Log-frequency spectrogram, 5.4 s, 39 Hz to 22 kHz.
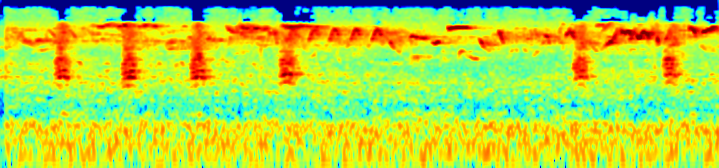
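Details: Egyptian goose giving its mating call in the Wittlicher Senke, 2018: a run of hoarse, honking bursts about twice a second, a short pause, then more honks, with thin high songbird chirps over steady background rumble.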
